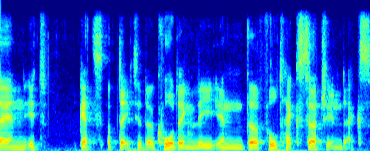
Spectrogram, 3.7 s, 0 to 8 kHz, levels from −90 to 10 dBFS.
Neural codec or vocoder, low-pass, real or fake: none; 7.2 kHz; real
